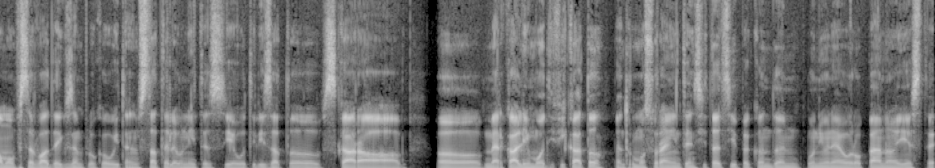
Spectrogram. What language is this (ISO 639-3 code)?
ron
